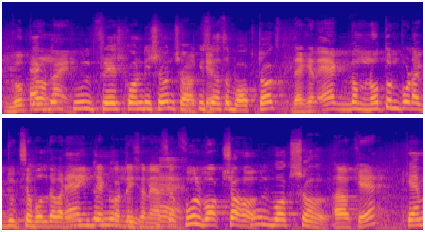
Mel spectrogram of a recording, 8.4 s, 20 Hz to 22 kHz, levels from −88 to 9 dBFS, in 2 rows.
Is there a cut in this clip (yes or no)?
no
